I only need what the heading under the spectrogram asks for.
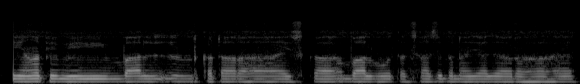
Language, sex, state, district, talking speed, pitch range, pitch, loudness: Hindi, male, Bihar, Araria, 165 wpm, 125-130 Hz, 130 Hz, -38 LUFS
